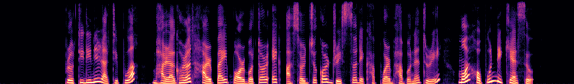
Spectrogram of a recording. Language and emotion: Assamese, happy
